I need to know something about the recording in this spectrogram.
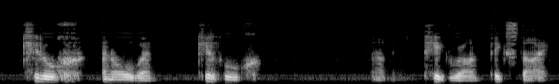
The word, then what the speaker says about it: Olwen: But you have other names which are probably hard to pronounce. Kilhuch, Kilhuch, and Olwen.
